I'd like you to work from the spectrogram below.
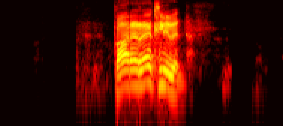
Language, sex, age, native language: Icelandic, male, 50-59, Icelandic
